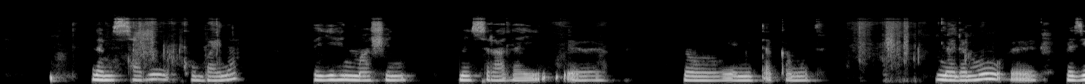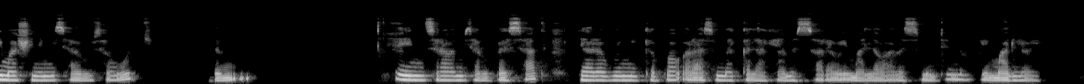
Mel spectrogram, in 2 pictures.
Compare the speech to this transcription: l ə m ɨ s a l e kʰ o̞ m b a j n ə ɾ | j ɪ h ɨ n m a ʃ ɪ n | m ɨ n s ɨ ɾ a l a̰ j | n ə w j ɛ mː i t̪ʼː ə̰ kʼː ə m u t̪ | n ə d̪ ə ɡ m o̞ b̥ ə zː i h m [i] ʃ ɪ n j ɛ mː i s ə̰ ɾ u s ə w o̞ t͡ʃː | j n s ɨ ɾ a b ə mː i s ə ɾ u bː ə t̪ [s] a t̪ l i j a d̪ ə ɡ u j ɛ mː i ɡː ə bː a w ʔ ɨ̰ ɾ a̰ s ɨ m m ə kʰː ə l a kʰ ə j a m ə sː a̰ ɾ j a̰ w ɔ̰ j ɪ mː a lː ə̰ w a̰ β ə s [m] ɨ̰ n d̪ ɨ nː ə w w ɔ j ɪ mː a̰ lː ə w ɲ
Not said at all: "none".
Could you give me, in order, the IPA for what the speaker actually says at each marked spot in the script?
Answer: a, s, m

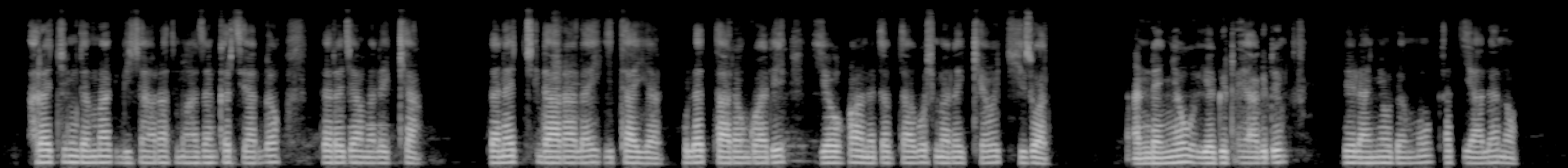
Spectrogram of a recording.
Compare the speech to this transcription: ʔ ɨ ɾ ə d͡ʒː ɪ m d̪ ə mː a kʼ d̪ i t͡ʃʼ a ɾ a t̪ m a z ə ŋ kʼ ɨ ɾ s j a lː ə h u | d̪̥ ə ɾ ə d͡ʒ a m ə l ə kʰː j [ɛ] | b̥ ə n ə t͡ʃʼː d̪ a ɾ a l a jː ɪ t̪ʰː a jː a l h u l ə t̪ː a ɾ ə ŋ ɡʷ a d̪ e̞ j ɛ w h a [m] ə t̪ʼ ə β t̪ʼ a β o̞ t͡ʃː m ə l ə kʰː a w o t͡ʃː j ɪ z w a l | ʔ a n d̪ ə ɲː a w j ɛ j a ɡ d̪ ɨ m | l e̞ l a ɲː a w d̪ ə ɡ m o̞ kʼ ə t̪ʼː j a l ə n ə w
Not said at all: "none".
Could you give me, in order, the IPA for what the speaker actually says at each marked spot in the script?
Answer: a, n

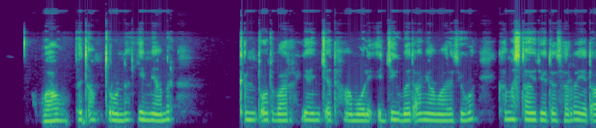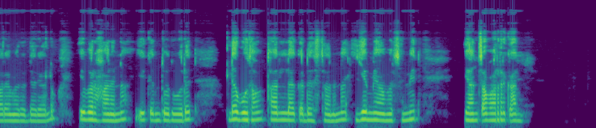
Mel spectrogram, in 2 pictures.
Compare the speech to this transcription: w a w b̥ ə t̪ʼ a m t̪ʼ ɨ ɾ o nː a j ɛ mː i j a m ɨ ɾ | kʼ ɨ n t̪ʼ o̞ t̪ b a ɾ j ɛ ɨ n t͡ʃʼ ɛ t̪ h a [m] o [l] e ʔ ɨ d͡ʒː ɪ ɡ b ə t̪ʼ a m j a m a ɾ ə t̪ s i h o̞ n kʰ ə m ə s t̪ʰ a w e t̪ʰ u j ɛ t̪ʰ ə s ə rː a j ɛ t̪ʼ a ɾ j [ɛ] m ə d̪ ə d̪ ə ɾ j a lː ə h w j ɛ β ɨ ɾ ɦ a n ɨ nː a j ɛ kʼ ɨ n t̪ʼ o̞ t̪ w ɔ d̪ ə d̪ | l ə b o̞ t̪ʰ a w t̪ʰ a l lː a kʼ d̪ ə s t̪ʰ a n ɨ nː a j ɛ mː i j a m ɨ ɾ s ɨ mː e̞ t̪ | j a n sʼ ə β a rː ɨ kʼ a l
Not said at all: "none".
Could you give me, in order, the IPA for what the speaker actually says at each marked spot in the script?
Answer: m, l, a

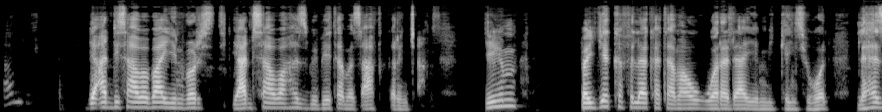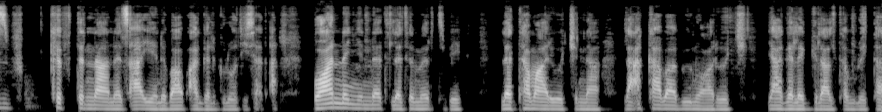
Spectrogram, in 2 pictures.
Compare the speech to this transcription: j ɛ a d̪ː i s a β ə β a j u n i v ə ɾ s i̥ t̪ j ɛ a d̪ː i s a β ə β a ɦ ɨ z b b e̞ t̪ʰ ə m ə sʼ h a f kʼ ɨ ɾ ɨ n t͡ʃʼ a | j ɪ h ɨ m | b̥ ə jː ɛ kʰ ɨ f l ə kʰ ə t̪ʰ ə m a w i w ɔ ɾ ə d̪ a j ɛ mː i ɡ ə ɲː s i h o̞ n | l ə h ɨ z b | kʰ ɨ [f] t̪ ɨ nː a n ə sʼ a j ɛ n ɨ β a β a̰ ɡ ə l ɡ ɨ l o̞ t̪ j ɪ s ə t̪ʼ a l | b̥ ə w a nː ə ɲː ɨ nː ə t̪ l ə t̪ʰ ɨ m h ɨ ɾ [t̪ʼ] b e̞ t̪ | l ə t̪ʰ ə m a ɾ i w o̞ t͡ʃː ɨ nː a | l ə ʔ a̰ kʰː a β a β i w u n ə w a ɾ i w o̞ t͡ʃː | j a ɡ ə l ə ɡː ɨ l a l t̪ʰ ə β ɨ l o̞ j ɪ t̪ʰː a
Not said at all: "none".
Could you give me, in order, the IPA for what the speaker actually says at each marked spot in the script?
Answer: f, t̪

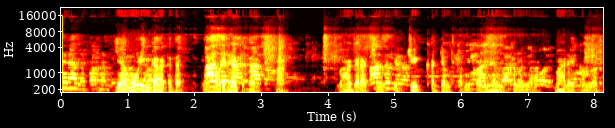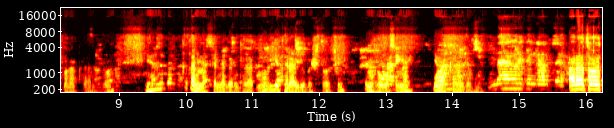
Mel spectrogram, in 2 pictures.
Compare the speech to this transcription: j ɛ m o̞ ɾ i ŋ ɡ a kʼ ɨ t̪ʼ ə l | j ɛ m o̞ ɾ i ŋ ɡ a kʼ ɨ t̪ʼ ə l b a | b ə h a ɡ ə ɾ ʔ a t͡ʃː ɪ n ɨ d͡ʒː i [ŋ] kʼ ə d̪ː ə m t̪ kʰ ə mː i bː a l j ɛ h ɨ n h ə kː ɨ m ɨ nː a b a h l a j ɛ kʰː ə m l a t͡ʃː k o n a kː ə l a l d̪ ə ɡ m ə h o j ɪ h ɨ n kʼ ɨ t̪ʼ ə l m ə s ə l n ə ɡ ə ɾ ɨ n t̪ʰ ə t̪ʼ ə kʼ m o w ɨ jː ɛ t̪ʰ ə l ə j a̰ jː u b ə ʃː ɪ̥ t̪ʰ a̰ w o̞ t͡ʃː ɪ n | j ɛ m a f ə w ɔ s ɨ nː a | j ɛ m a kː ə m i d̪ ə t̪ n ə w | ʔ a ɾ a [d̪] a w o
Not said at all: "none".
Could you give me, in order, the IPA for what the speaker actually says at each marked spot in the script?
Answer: ɡ, t̪

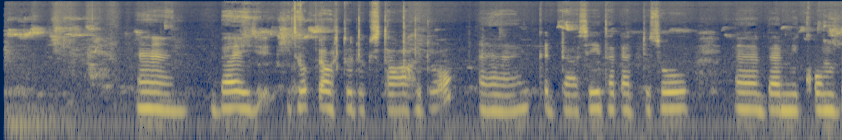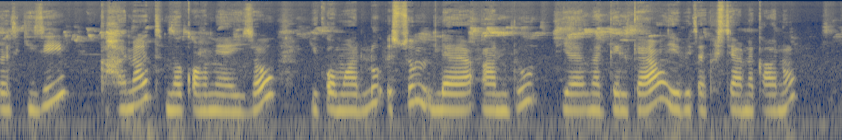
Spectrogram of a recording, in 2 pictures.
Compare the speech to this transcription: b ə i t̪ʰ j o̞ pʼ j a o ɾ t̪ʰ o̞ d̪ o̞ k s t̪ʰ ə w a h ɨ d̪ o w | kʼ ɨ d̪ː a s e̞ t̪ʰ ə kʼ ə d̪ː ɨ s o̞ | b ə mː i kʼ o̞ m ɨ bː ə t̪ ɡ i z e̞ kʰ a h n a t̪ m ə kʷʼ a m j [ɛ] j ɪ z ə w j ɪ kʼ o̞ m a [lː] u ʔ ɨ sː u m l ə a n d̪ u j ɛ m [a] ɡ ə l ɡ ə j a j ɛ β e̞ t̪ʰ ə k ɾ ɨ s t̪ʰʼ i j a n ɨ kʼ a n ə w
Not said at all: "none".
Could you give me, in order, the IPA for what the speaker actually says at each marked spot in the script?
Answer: a, lː, ə

